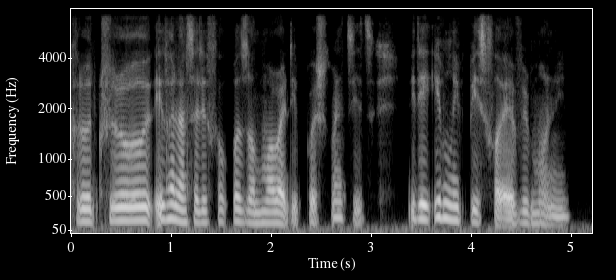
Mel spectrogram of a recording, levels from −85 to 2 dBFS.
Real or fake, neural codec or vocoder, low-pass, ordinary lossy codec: fake; autoencoder, 22.05 kHz, a latent of 192 numbers a frame, VITS, trained on many speakers; 7.2 kHz; none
